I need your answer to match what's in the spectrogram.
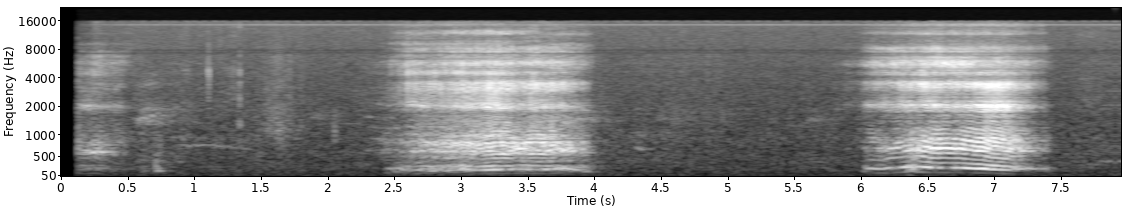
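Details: Man asleep: loud rattling snores on each in-breath, about 17 a minute, quiet pauses between; snoring.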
